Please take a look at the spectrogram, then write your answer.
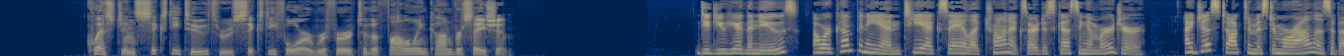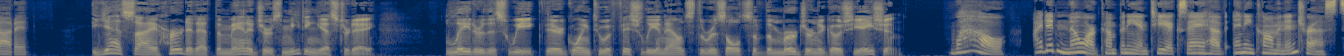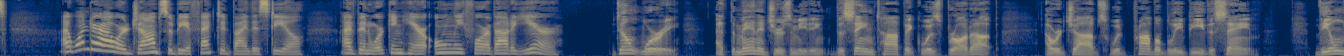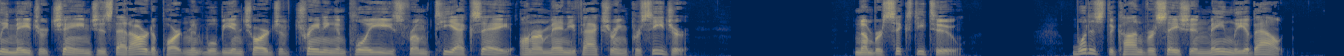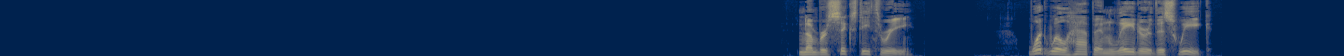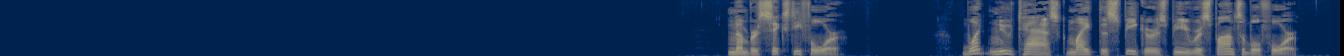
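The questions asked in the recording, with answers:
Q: What is the conversation mainly about?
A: A company merger

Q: What will happen later this week?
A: The merger negotiation results will be announced

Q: What new task might the speakers be responsible for?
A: Training TXA employees on manufacturing procedures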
